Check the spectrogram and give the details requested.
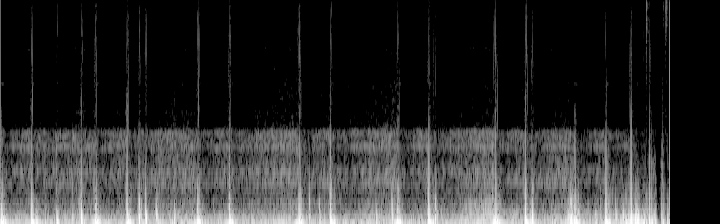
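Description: Deep, muffled thumps of a heartbeat recorded close to the body, with a steady low hum and occasional soft gurgling underneath.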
